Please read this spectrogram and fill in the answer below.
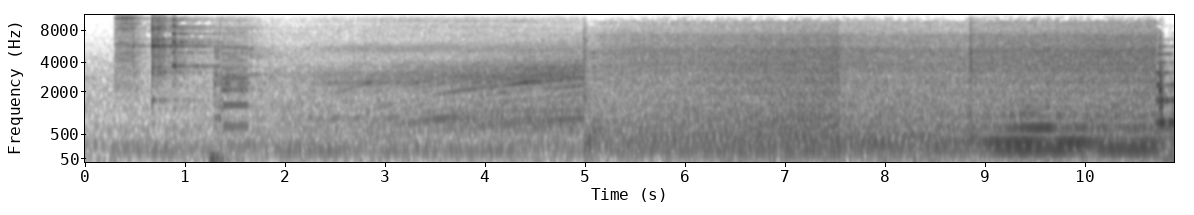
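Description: Cinematic sound design for a robotic machine. A few mechanical clicks come near the start, then rising whirring sweeps and a hit about five seconds in. Layered steady tones then build and swell louder toward the end.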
